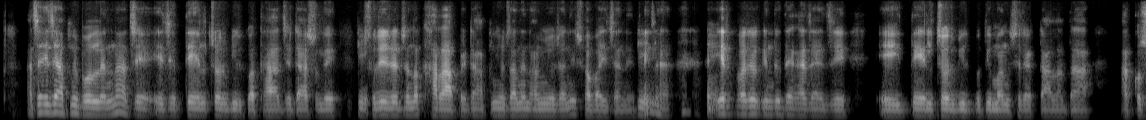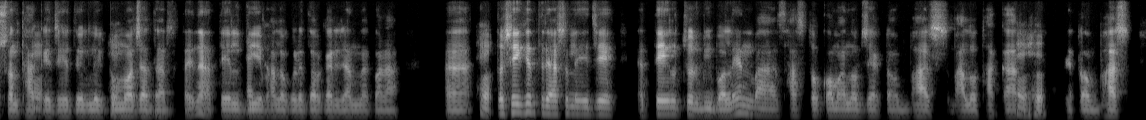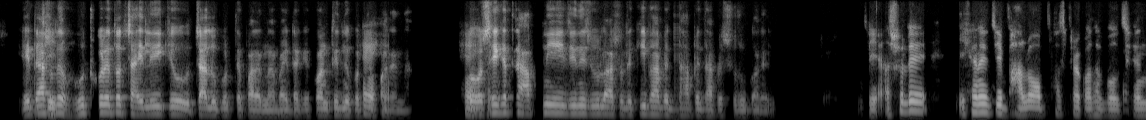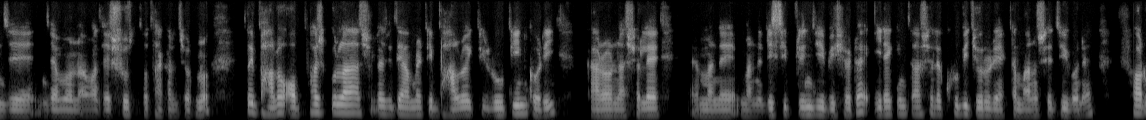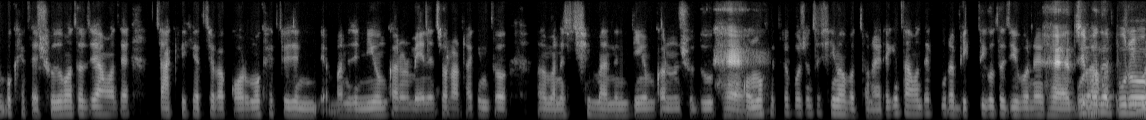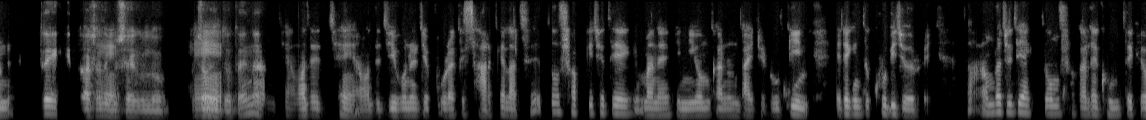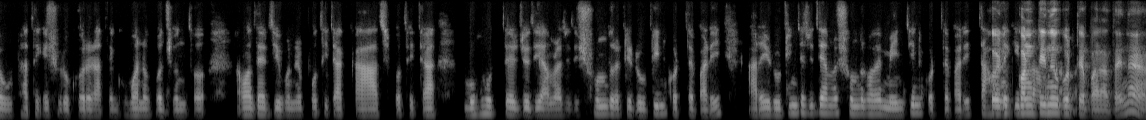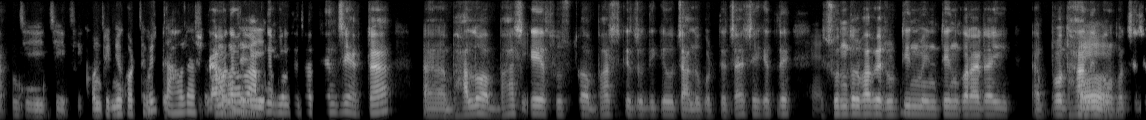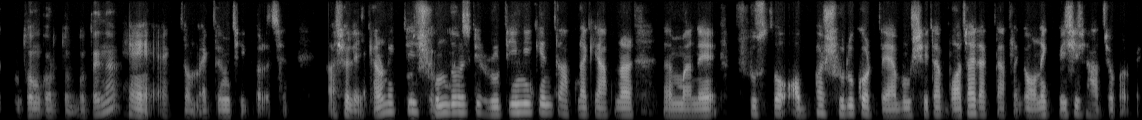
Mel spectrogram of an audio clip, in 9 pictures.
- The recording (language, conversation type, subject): Bengali, podcast, আপনি কোন সুস্থ অভ্যাস শুরু করতে চান, আর কেন?
- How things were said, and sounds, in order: tapping; other background noise; in English: "discipline"; "এটা" said as "ইডা"; in English: "circle"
